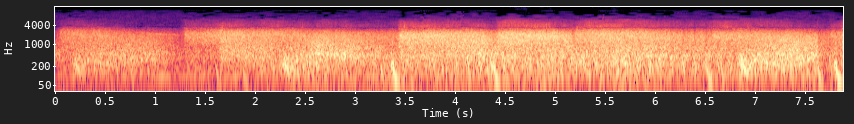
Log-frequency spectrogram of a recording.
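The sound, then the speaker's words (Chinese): Gunfire from soldiers shooting at advancing enemy troops in a battle: several sharp shots crack out one after another over a constant roaring, windy wash of noise. “战斗中，战士们对准肆无忌惮进犯的敌人，瞄准射击。”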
